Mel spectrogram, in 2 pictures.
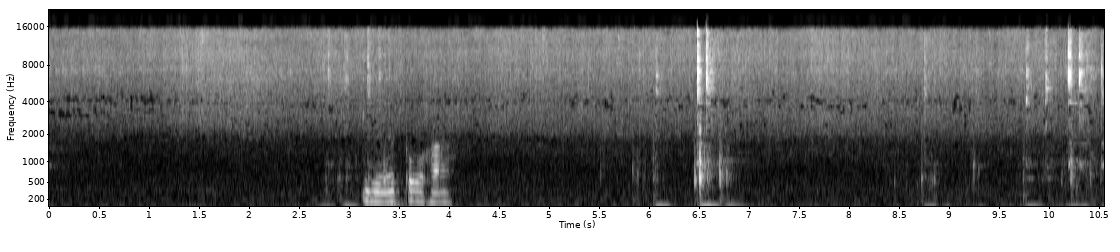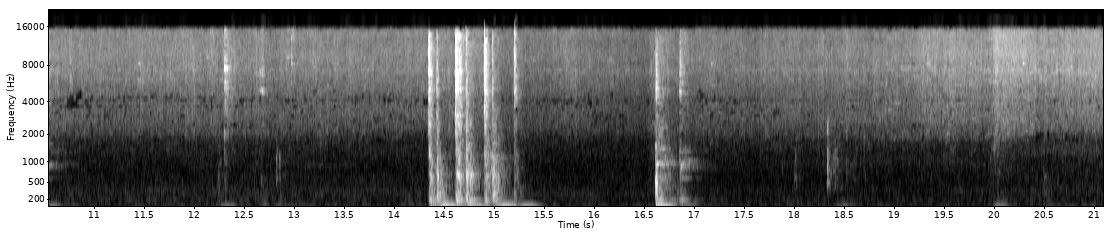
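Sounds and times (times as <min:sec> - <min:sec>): faint sizzle: 0:00.0 - 0:21.0
spatula stirring in a pan: 0:02.6 - 0:03.6, 0:05.4 - 0:11.0, 0:12.1 - 0:13.3, 0:17.8 - 0:21.0
spatula scraping and clinking pan: 0:02.7 - 0:03.4, 0:08.7 - 0:10.8.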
